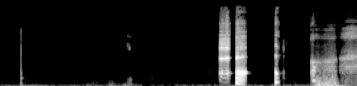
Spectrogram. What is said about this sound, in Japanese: 後で大きいのを出してしまいました。いいんですか？耳元でゲップしてしまって。もう一回やっちゃいますよ。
